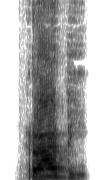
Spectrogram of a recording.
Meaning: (verb) 1. to forgive, pardon 2. to satisfy, approve; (noun) 1. forgiveness 2. satisfaction, approval, blessing; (adjective) satisfied, approving, willing
- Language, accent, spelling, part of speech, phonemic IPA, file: Swahili, Kenya, radhi, verb / noun / adjective, /ˈɾɑ.ði/, Sw-ke-radhi.flac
